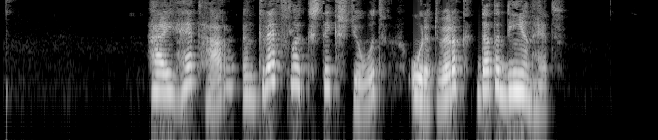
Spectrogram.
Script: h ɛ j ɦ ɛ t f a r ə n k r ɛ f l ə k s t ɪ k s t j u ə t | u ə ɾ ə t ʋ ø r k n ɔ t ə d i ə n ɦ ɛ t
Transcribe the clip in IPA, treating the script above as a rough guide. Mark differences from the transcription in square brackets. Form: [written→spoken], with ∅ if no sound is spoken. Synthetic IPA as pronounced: h ɛ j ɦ ɛ t [f→h] a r ə n [k→t] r ɛ f l ə k s t ɪ k s t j u ə t | u ə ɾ ə t ʋ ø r k [n→d] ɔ t ə d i ə n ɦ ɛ t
